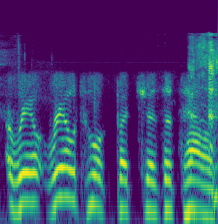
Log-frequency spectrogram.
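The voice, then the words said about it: Imitates another person's voice. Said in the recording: “that was a good impression. ... Very good.”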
